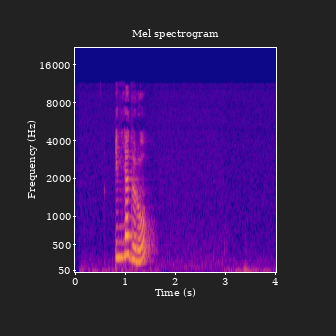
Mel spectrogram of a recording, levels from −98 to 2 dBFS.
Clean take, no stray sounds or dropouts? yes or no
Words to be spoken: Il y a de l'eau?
yes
